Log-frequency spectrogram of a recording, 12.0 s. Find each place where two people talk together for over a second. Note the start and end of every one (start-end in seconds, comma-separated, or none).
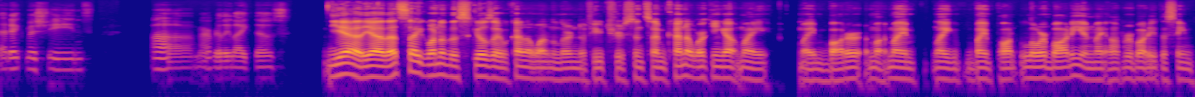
none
